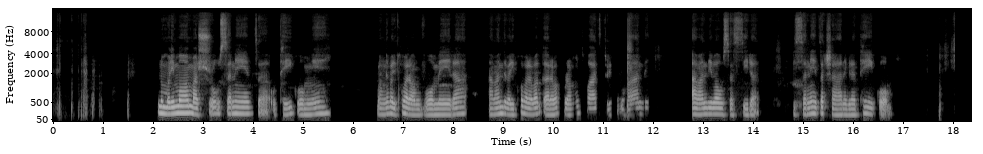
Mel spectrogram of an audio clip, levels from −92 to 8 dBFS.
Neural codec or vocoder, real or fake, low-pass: none; real; 14.4 kHz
